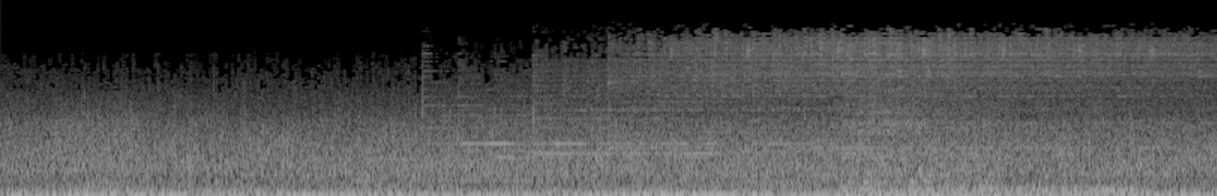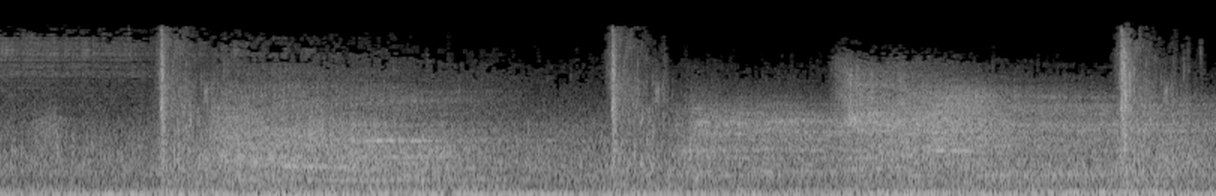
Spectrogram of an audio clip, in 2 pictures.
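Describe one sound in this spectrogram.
A small submarine's engine hums with a low, steady rumble underwater.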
